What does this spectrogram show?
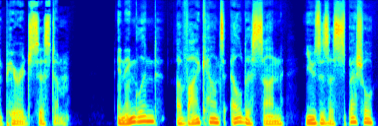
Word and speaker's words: Viscount: And yes, it's pronounced Viscount. The S is silent. Don't let it trick you.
